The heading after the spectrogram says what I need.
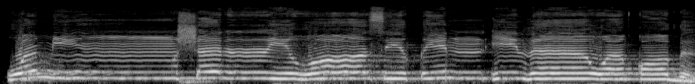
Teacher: waqab, ini huruf qalqalah diwaqafkan, diberhentikan, maka dia qalqalah kubra ya.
